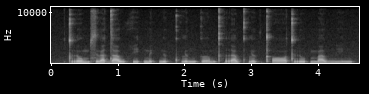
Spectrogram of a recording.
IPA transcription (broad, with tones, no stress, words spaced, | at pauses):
tro˥˩msɯ˦˥a̯ da˧w hi˦˥t̚me˨˩k̚ nɯ˦˥k̚pʰlɯ˦˥ŋkɤː˩˦m kʰra˨˩wkʰlɯ˥˩k̚ tʰɔː˦˥tru˦˥ʔ ma˦˥wmi˦˥n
